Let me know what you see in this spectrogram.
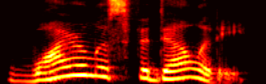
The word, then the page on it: wireless fidelity: American English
